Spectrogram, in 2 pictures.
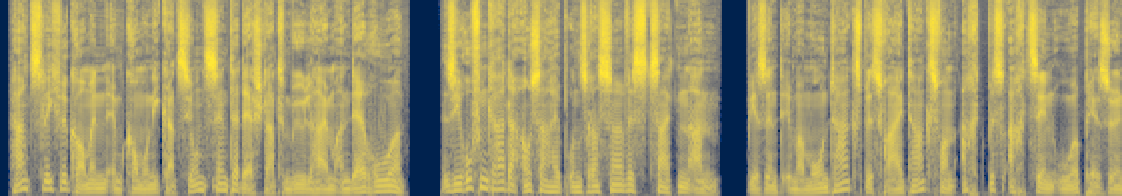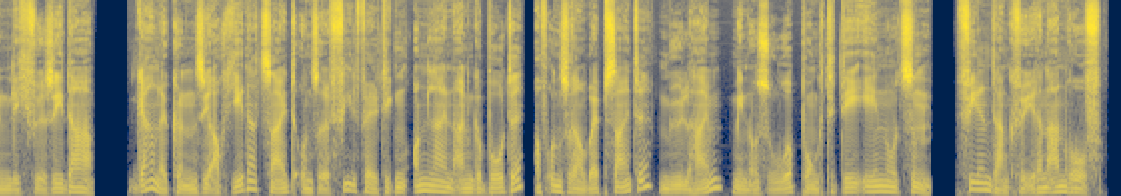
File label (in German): Telefonschleife; STADT MUEHLHEIM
